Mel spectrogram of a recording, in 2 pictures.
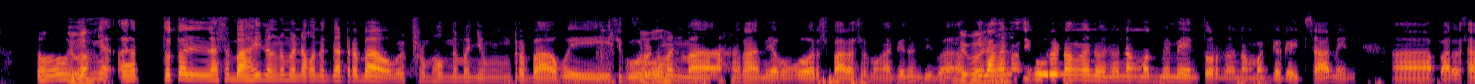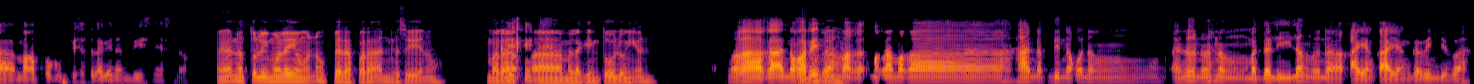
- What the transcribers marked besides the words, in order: other noise; fan; chuckle
- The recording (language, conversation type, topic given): Filipino, unstructured, Ano ang palagay mo sa pag-utang bilang solusyon sa problema?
